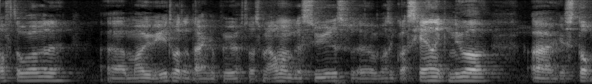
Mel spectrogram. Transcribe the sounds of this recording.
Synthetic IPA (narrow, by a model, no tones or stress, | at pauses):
ftəʋɔrdə | əmaːryʋeːtʋɑtdədanɣəbøːrtʋɑsmɛɑlˠmaləbləsyːrəsʋɑsɪkʋaːɹsxɛjnləknyɑlˠ | əɣəstɔp̚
